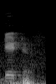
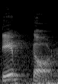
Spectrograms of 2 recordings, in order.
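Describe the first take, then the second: First: No b-like consonant is sounded in the middle. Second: A b-like consonant is sounded in the middle. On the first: The speaker calls it right. "বি এর pronunciation এখানে হয় না" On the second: The speaker calls it wrong. "ডেপ্টর এইরকম বাজে উচ্চারণ করবে না"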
